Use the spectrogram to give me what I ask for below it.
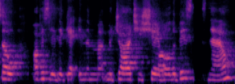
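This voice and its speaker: A woman speaks with a Welsh accent at a fairly quick pace. Her intonation stays fairly even. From Wales, Newport. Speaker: property management agency owner. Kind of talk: casual chat.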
